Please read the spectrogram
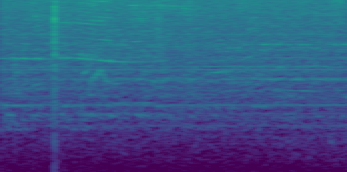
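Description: Near silence: faint room hiss, with one soft click about a third of a second in.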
